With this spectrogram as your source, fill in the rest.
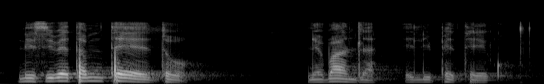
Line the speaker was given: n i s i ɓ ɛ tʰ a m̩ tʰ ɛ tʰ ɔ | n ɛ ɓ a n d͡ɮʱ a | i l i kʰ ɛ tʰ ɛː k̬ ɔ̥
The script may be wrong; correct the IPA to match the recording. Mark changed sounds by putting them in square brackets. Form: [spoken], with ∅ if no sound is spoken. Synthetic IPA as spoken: n i s i ɓ ɛ tʰ a m̩ tʰ ɛ tʰ ɔ | n ɛ ɓ a n d͡ɮʱ a | [e] l i [pʰ] ɛ tʰ ɛː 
